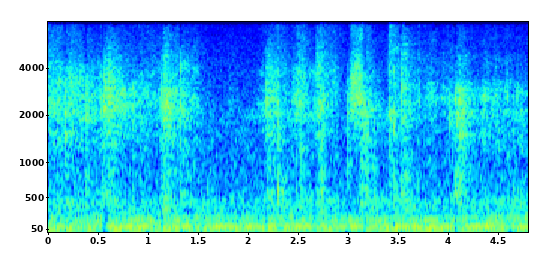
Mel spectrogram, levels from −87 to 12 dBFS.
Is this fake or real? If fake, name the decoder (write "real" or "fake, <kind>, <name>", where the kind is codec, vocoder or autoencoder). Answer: real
